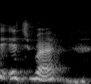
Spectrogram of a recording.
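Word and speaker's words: ħ: This h cut equal to h cut, or it may be pronounced as h bar, that is equal to h by 2 pi, where this h is your Planck's constant.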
